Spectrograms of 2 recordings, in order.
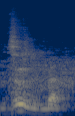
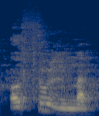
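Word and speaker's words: ظلمة: Now this letter actually has two correct pronunciations in modern standard Arabic, and it can also be pronounced with a Z sound, as in zulma. But in this word, and it depends on the word, it also depends on the region. This word is generally pronounced othulma.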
